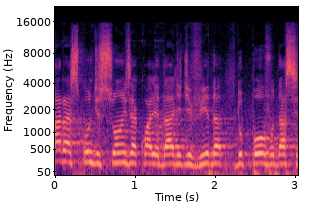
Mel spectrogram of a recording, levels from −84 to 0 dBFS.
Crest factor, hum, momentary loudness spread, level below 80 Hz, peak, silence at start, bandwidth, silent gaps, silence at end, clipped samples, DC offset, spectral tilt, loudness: 12 dB; none; 3 LU; -40 dBFS; -6 dBFS; 0 s; 16 kHz; none; 0 s; under 0.1%; under 0.1%; -4 dB/octave; -19 LUFS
